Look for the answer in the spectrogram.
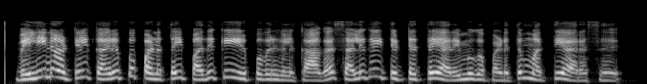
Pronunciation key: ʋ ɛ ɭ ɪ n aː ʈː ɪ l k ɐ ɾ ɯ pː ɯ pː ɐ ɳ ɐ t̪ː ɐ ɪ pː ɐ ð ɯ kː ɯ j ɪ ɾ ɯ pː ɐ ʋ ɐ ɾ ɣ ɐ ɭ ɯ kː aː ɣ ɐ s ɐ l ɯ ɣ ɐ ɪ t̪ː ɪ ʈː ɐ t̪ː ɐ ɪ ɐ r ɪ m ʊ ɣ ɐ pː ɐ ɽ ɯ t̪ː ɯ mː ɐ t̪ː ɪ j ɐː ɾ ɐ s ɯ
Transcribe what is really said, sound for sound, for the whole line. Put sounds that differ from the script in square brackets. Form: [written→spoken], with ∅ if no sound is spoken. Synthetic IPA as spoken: ʋ ɛ ɭ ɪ n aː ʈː ɪ l k ɐ ɾ ɯ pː ɯ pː ɐ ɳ ɐ t̪ː ɐ ɪ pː ɐ ð ɯ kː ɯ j ɪ ɾ ɯ pː ɐ ʋ ɐ ɾ ɣ ɐ ɭ ɯ kː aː ɣ ɐ s ɐ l ɯ ɣ ɐ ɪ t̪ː ɪ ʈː ɐ t̪ː ɐ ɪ ɐ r ɪ m [ʊ→ɯ] ɣ ɐ pː ɐ ɽ ɯ t̪ː ɯ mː ɐ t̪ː ɪ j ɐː ɾ ɐ s ɯ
